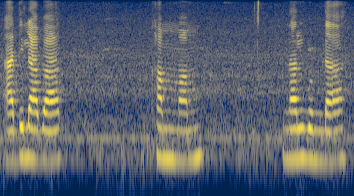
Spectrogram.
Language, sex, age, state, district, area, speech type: Urdu, female, 45-60, Telangana, Hyderabad, urban, spontaneous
